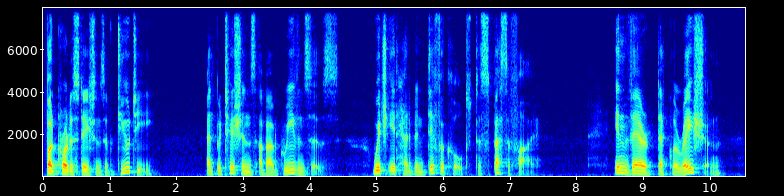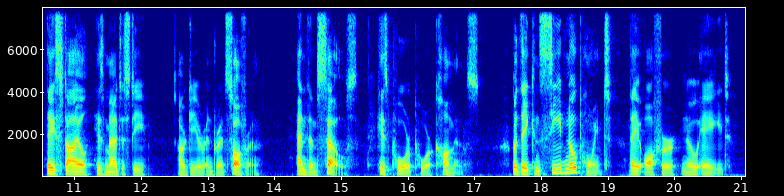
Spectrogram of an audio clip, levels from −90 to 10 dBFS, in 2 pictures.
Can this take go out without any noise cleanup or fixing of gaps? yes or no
yes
